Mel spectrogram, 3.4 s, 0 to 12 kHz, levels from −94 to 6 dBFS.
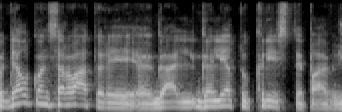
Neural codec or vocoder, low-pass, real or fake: none; 10.8 kHz; real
